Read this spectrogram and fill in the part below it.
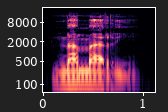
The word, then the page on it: namari: Kwamera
